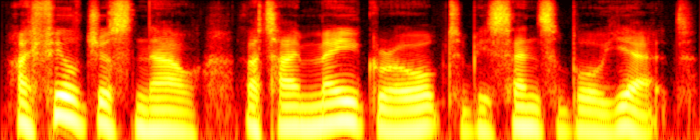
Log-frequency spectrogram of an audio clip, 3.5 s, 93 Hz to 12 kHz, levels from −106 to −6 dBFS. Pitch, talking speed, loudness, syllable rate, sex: 140 Hz, 225 wpm, -18 LUFS, 4.7 syllables/s, male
